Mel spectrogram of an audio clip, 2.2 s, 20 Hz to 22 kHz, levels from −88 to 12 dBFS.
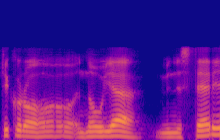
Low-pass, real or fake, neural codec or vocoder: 5.4 kHz; fake; codec, 16 kHz, about 1 kbps, DyCAST, with the encoder's durations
